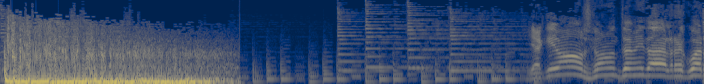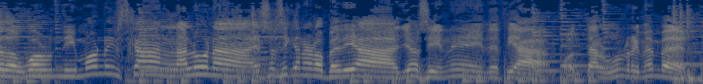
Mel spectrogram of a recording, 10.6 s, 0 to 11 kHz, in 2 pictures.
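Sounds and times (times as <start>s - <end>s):
bomb explosion with deep rumbling roar: 0.0s - 1.8s
speech: 4.0s - 10.5s.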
